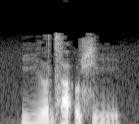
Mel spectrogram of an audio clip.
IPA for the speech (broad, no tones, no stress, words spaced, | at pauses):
iːə̯d͡zaʔɵ ɕi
